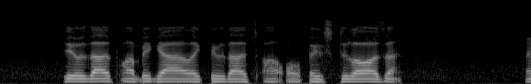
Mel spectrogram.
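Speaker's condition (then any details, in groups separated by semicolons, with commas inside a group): Cerebral palsy; relearned talking after onset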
